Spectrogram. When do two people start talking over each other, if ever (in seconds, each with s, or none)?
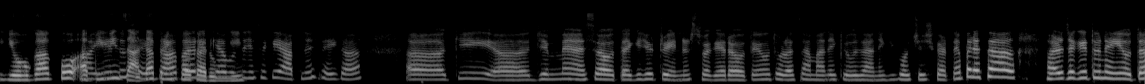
0.8 s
